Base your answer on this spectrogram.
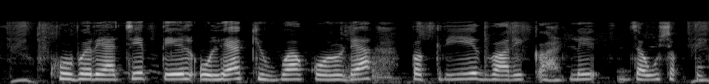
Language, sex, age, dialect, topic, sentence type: Marathi, female, 18-24, Varhadi, agriculture, statement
